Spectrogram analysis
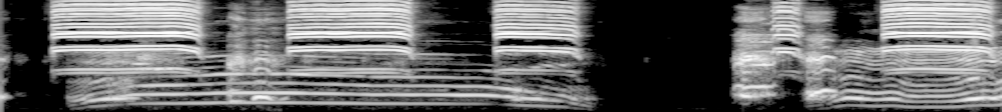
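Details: Pit bull. A pit bull lets out drawn-out, sliding howls that dip and waver in pitch. Buzzy, honking toy-trumpet notes sound in bursts throughout, with a short pause midway.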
